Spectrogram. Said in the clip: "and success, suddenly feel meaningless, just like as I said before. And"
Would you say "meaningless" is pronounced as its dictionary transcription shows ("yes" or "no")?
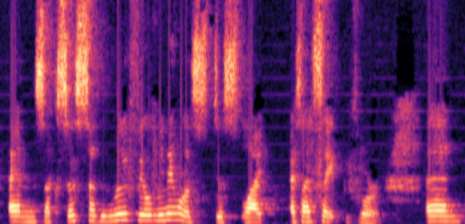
no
